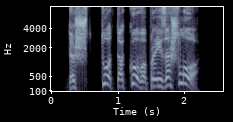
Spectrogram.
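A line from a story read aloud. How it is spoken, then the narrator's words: Indignant bewildered exclamation. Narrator (Russian): Возмущенно и недоуменно восклицаю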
